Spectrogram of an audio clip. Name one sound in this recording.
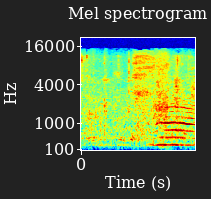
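A young girl sings through a microphone.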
